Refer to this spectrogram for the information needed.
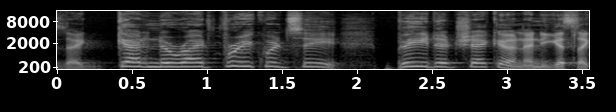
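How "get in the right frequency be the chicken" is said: barked yell, pitched very high. Retelling a scene where the guy yells at him: imitating someone yelling. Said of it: "he just starts getting yelled at by, uh, by the guy".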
